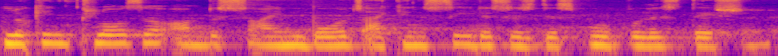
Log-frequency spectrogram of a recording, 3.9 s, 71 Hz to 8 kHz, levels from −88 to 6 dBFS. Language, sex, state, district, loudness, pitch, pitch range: English, female, Assam, Kamrup Metropolitan, -16 LUFS, 185 Hz, 180-205 Hz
